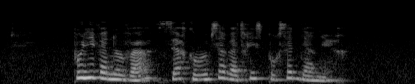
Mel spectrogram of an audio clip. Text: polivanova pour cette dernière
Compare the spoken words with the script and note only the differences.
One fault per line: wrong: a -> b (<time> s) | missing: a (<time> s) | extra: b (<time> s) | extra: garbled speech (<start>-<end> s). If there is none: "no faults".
extra: sert comme observatrice (1.6 s)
